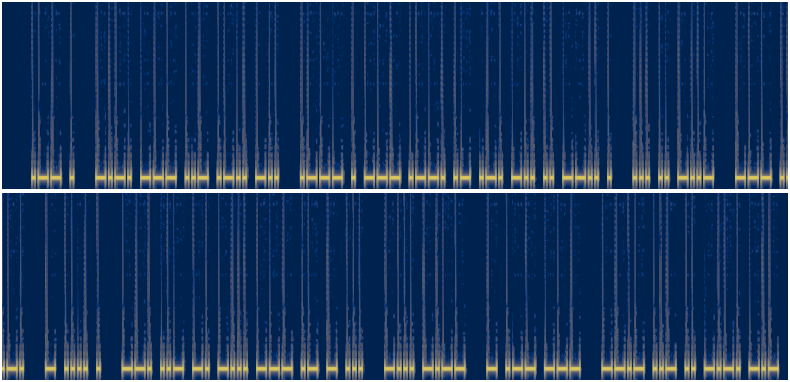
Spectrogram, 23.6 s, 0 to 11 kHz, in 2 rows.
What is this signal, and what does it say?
Morse code, heard as a keyed tone, about 25 wpm, 700 Hz. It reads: WE COULD JEOPARDIZE SIX OF THE GUNBOATS BY TWO QUICK
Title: Pangram Challenge v2 - 25wpm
